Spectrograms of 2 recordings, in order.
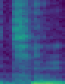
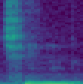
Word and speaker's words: Qing: emperor of qing dynasty not the last dynasty ching but qing is pronounced about the same different characters the qin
